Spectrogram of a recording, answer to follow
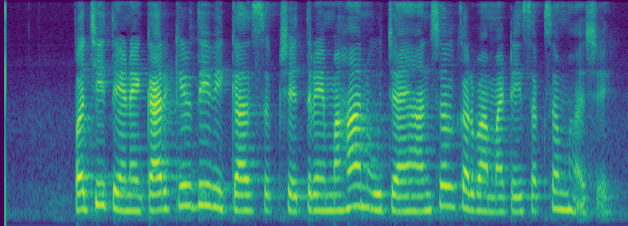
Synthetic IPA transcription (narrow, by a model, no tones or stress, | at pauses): pət͡ʃʰit̪eɽ̃ekaɾkɪɾd̪iʋikaskʃet̪ɾeməɦanut͡ʃajɦãnsəlkəɾʋamaʈesəkʃəmɦə̰ʃḛ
